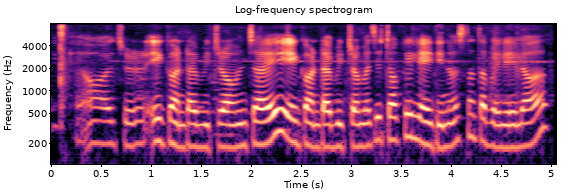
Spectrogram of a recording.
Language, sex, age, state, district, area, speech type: Nepali, female, 18-30, West Bengal, Kalimpong, rural, spontaneous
